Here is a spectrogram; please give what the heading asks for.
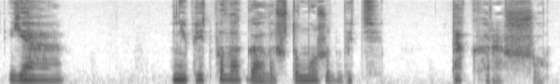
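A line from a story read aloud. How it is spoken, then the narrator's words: Satisfied whisper. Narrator (Russian): прошептала она удовлетворенно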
